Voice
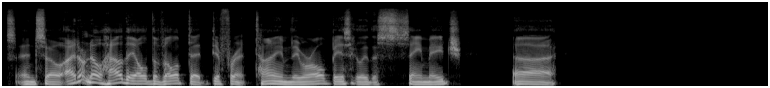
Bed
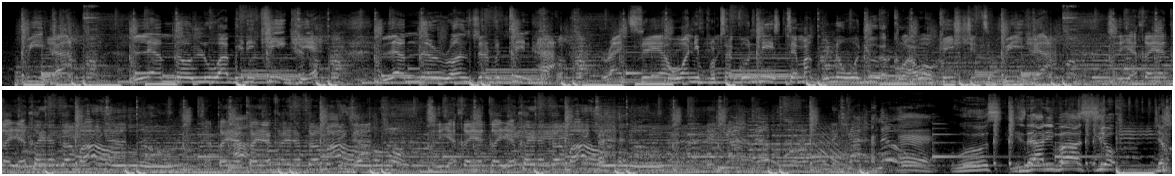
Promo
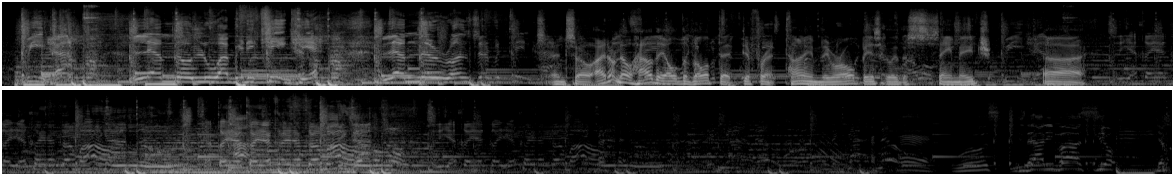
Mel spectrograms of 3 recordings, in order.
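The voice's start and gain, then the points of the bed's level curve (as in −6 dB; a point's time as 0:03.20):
5.30 s, −6.0 dB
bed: 0:04.29 −1.5 dB
0:05.22 −17.5 dB
0:12.05 −17.5 dB
0:13.44 −6 dB
0:15.27 −6 dB
0:16.81 −25 dB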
